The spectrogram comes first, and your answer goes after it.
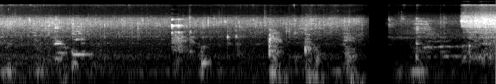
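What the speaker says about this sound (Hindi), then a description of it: "अब हम लहसुन और अदरक जो है वो लाइट सी ब्राउन कर लेते हैं।" Garlic and ginger sizzle steadily in oil in a pan while being browned for nihari, with intermittent stirring scrapes and clatters over the continuous frying hiss.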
